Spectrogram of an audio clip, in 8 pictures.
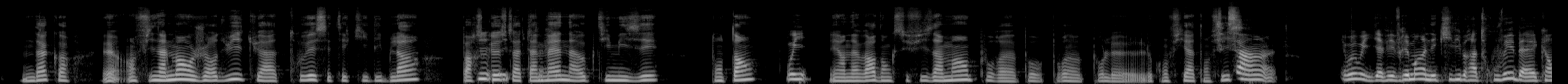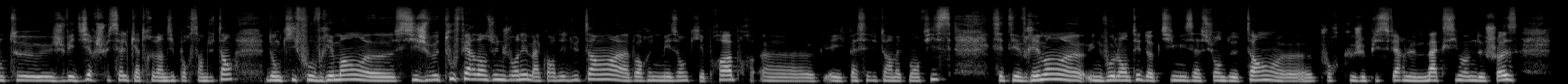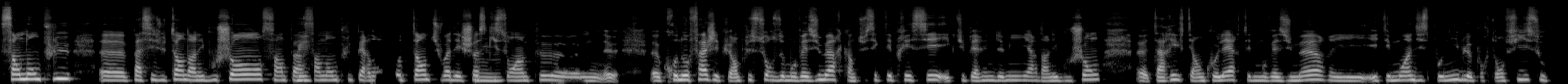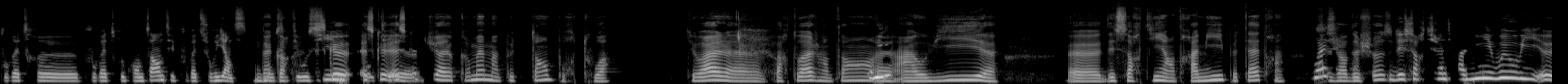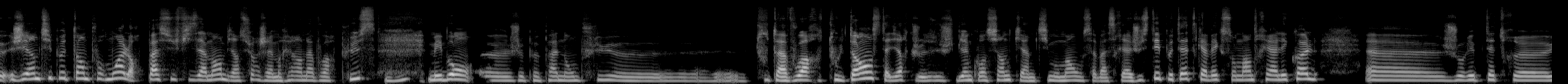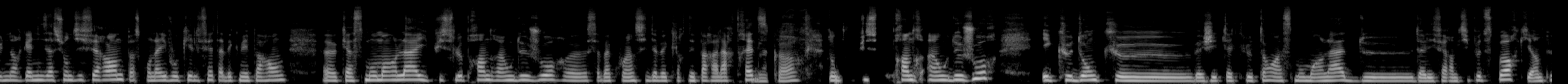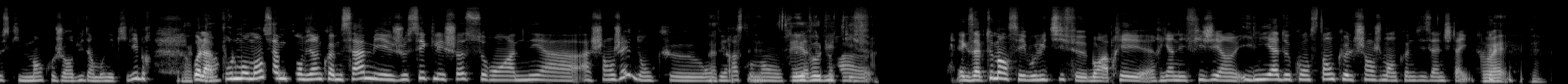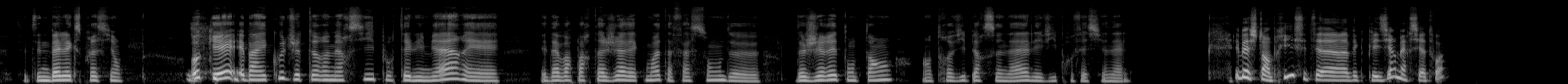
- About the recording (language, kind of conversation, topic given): French, podcast, Comment trouves-tu l’équilibre entre ta vie professionnelle et ta vie personnelle ?
- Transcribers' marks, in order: tapping; stressed: "maximum"; stressed: "toi"; drawn out: "heu"; stressed: "tout le temps"; laugh; chuckle; laugh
